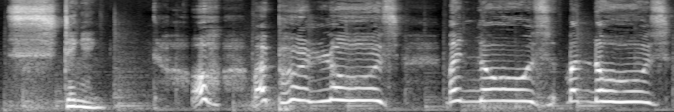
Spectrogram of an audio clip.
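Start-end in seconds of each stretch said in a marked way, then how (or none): 1.9-6.7 much higher, slow, wailing cry of pain; hammed-up moan for his poor nose; moaning lion. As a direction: howl it like a lion in agony. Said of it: "the lion began to moan".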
